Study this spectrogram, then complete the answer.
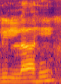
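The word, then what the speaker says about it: لله: লিল্লাহি এখানে লামের উপর খারা জবর, লামের উপর খারা জবর এখানে লিল্লাহি। এই যে লামের উপর খারা জবর, এখানে লিল্লাহি, লামের উপর খারা জবর আছে। এখানে লিল্লাহি 1 আলিফ এখানে টান হবে।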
